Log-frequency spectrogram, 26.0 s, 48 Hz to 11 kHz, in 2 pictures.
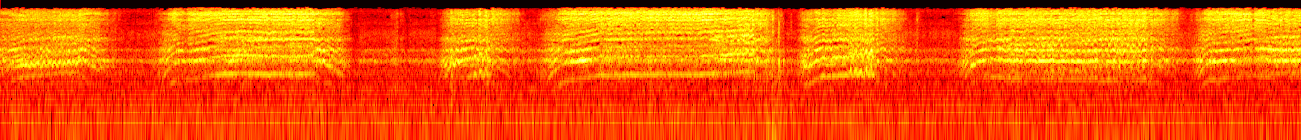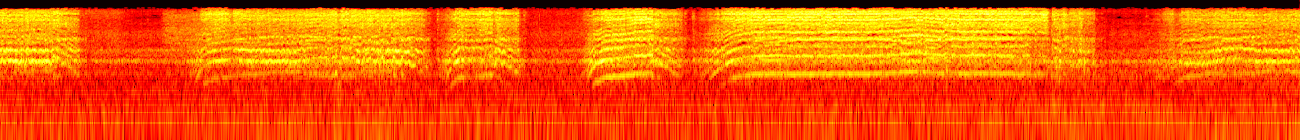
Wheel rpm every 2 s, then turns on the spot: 80, 110, 50, 140, 60, 130, 120, 60, 100, 70, 130, 150, 90.
none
